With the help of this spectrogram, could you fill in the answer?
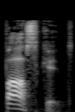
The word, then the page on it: basket: anglais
